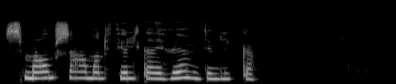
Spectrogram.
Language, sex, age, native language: Icelandic, female, 18-19, Icelandic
